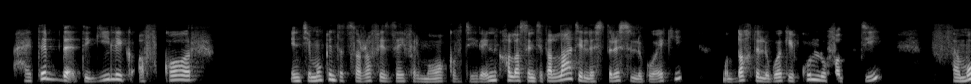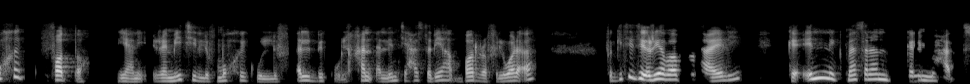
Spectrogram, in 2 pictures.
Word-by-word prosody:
هتبدأ 225 +7 +2
تيجي 155 +10 -6
لِك 230 -2 -1
أفكار 205 0 0 1.0
أنتِ 165 +1 -3
ممكن 200 +6 -1
تتصرفي 170 -2 -4
إزاي 150 +1 -5
في - - -12
المواقف 135 0 -7
دي، 130 +1 -13
لأنِك 190 +6 -3
خلاص 180 -2 0
أنتِ 155 - -2
طلعتِ 220 +11 +2
الstress 145 +5 -3
اللي 130 - -5
جواكِ 125 +7 -6 0.5
والضغط 190 -7 -1
اللي 145 -4 -1
جواكِ 165 +2 -1
كله 215 -5 -1
فضيتيه، 360 - -5 0.5
فمخِك 340 -3 -2 0.2
فضّى، 210 0 +4 0.3
يعني 140 -2 -3
رميتِ 175 +9 0
اللي 150 -6 -3
في 155 +3 -9
مخِك 175 -1 -7
واللي 130 -1 -5
في - - -12
قلبِك 165 -3 -1
والخنقة 185 -5 -1
اللي 140 +3 -3
أنتِ 180 +1 -7
حاسة 190 -1 -4
بيها 195 +2 -1
بره 180 -5 +3
في - - -11
الورقة، 175 - +2 0.7
فجيتِ 245 +7 -5
تقريها 230 +4 +10
بقى 225 0 +8
بصوت 235 - -13
عالي 200 - +3 0.5
كأنِك 285 - +4
مثلًا 235 +1 +3
بتتكلمي 195 -1 -2
مع 180 - -5
حد. - - +1
185 Hz, 160 wpm, -23 LUFS, 155-220 Hz, 1.0 s, تقريها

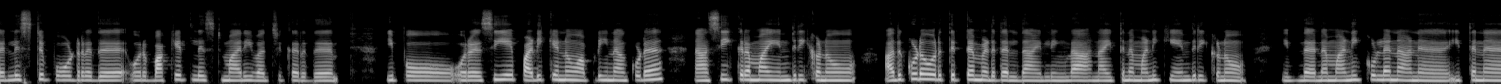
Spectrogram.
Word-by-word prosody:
List 225 +3 -2
போடுறது, 195 -2 0 0.3
ஒரு 190 0 -2
bucket 205 +3 -2
list 195 0 -6
மாரி 185 +1 0
வச்சுக்கிறது, 175 -1 -4 0.7
இப்போ 195 +1 -3 0.5
ஒரு 190 0 +2 0.2
CA 225 0 +2
படிக்கணும் 205 +1 +2
அப்பிடின்னா 195 0 0
கூட 200 +1 +1 0.5
நான் 185 0 +2
சீக்கிரமா 215 -2 +2
எந்திரிக்கணும், 195 -2 +1 0.4
அதுக்கூட 225 +5 +3
ஒரு 225 - +3
திட்டமிடுதல் 195 -4 +2
தான் 180 -1 +1
இல்லீங்களா! 175 0 0 0.2
நான் 175 0 0
இத்தன 195 +2 -1
மணிக்கு 205 +1 -2
எந்திரிக்கணும், 185 -2 -1 0.5
இந்த 180 +1 -6
இந்த 185 - +1
மணிக்குள்ளே 210 +2 +1
நானு 185 -1 +1 0.4
இத்தன 190 +1 -1
195 Hz, 120 wpm, -20 LUFS, 185-205 Hz, 0.7 s, அதுக்கூட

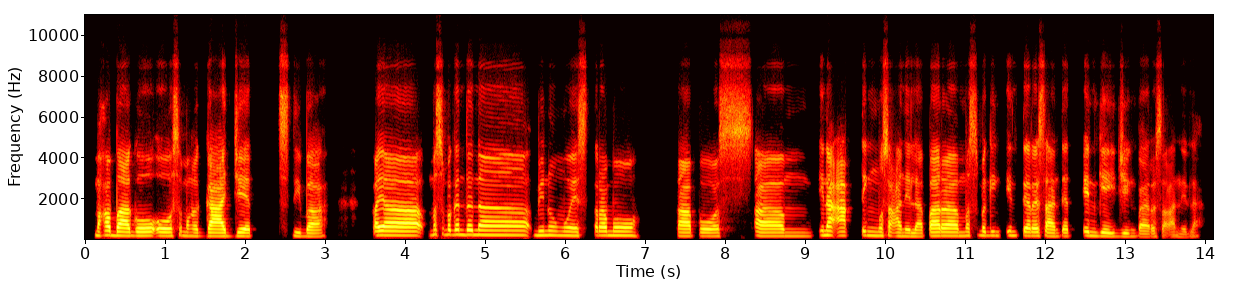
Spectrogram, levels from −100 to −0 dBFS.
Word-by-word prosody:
makabago 185 -2 +4
o 180 0 +2
sa 175 - -7
mga 175 -3 -7
gadgets 165 0 +2
di 170 -3 -9
ba? 155 0 -2 0.5
Kaya 205 -1 +6
mas 235 +3 -7
maganda 235 0 0
na 230 0 +2 0.6
minumuestra 200 -1 -3
mo 195 -2 -2 0.5
tapos, 170 -1 -2
um, 170 -2 -1
ina-acting 200 -2 -1
mo 185 - -5
sa 180 - -3
kanila 160 -1 -4
para 180 0 +4
mas 185 +2 -9
maging 195 -1 -8
interesante 180 -5 -2
at 165 - -21 0.2
engaging 155 -4 -5
para 140 0 -5
sa - - -11
kanila. 125 -1 -17
180 Hz, 120 wpm, -24 LUFS, 170-200 Hz, 0.6 s, Kaya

